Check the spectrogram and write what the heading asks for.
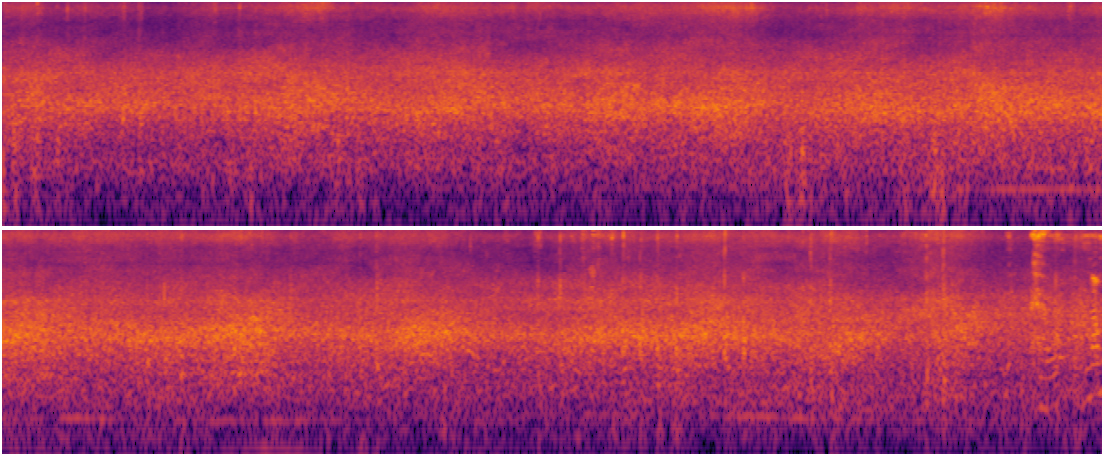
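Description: Steady road-traffic noise from cars passing close by, with a low engine hum joining in for several seconds in the middle.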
